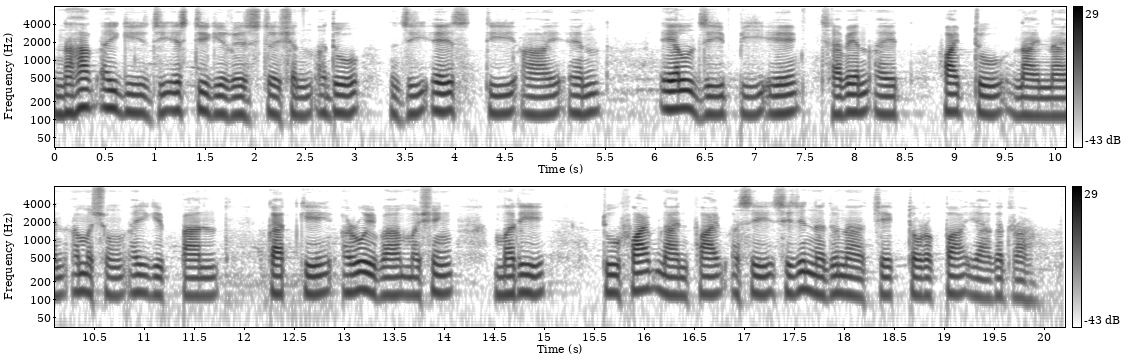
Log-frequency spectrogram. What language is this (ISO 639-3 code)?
mni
